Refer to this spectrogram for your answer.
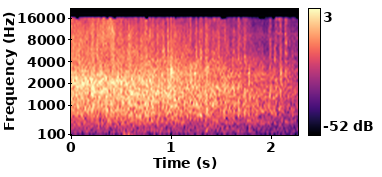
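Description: A crowd applauds steadily, a dense wash of many hands clapping at an even, fairly loud level that eases off slightly toward the end, with no voices standing out.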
